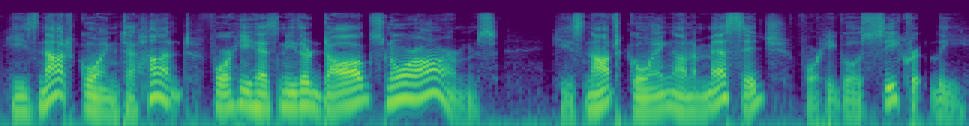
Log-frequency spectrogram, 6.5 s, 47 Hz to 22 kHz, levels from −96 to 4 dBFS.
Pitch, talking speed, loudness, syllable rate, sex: 125 Hz, 205 wpm, -18 LUFS, 4.6 syllables/s, male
